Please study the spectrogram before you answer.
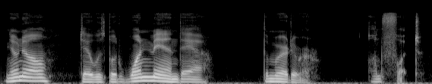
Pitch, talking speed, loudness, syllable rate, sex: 130 Hz, 165 wpm, -17 LUFS, 5.8 syllables/s, female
